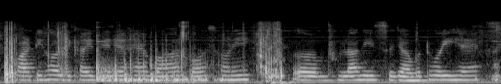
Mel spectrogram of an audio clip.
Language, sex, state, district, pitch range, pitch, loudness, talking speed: Punjabi, male, Punjab, Fazilka, 195-205 Hz, 200 Hz, -19 LUFS, 165 wpm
